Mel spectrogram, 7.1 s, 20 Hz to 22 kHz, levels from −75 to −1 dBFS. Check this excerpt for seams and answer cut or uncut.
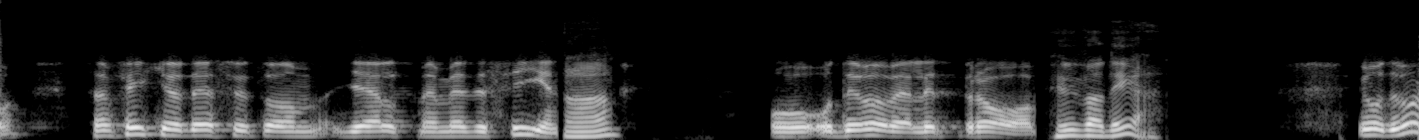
cut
